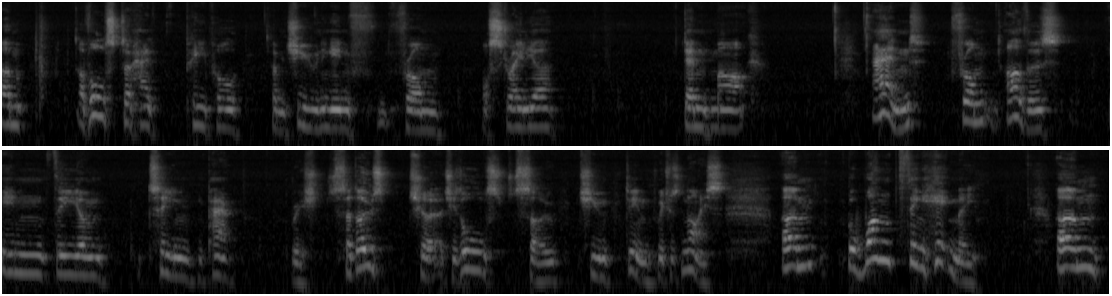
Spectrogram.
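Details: Adult speaker who states he has a stammer; stuttering.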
